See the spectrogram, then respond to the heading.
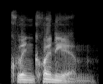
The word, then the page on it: quinquennium: British English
